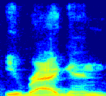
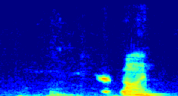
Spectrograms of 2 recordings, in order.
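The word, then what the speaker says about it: Eragon: I only So, I thought this book was called uh Iragan that I was reading. It's not. It's called um Aragon. It's spelled like uh Aragon.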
